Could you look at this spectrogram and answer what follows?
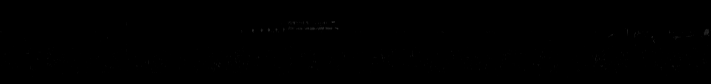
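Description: Near silence: a faint steady hiss of outdoor ambience, with one brief, high, rapid trill about two and a half seconds in and a few faint high chirps near the end.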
